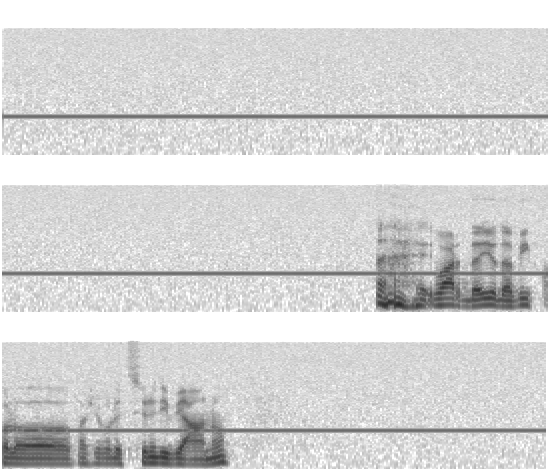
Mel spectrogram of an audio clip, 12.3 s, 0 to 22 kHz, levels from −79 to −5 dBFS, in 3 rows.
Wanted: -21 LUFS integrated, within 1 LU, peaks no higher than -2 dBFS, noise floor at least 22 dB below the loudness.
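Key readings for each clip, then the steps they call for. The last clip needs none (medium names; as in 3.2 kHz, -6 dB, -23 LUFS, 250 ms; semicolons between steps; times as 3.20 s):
steady tone 990 Hz; tone level -37 dBFS; noise floor -40 dBFS; noise floor target -54 dBFS; loudness -32.0 LUFS; peak level -10.0 dBFS; loudness target -21.0 LUFS
-> band-stop 990 Hz, Q 30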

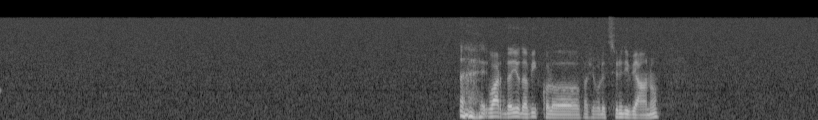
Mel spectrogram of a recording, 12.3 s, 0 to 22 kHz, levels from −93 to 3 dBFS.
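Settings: steady tone not found; noise floor -48 dBFS; noise floor target -50 dBFS
-> noise reduction 6 dB, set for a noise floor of -48 dBFS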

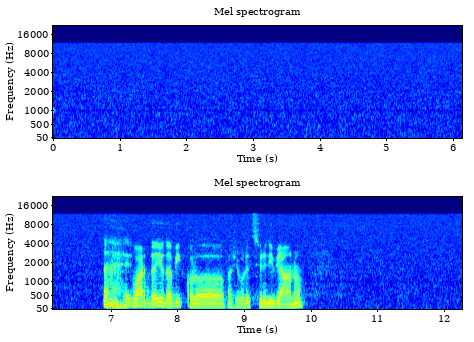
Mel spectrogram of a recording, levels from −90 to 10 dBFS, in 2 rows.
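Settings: noise floor -53 dBFS; loudness -27.5 LUFS; peak level -10.0 dBFS; loudness target -21.0 LUFS
-> trim +6.5 dB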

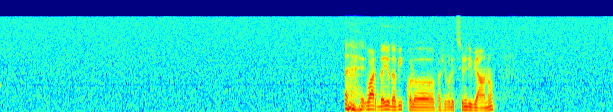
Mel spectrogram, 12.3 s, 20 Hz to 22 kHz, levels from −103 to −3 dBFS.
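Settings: loudness -21.0 LUFS; peak level -3.5 dBFS; noise floor -46 dBFS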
